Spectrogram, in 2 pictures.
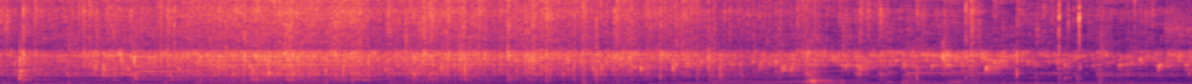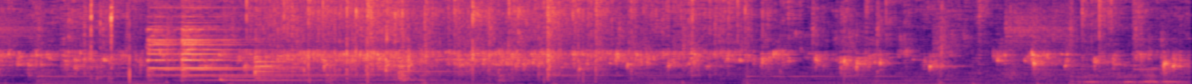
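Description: Garlic fries in hot oil in a pan, a loud, dense sizzle that crackles continuously, with stirring scrapes and a few clanks of utensils against the pan.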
